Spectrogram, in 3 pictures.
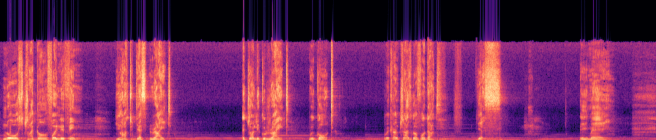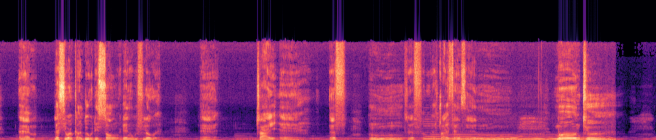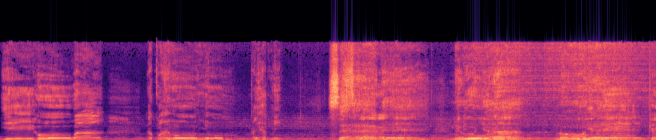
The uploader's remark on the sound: Preached at LCC Goshen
